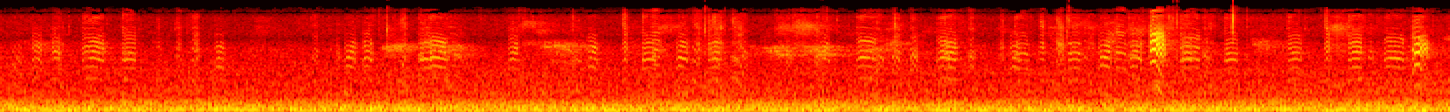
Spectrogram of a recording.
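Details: Zebra finch parent feeding a newly hatched tiny chick; faint, rapid high ticking and buzzy begging-like chirps in short bursts over a steady low rumble of background noise.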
